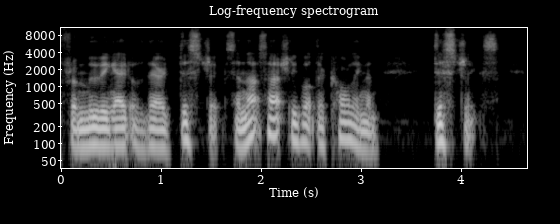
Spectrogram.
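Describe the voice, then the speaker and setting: Against a quiet background, a man with a Scottish accent speaks in a very deep, low voice of dark, mellow tone, with ordinary pitch variation and a dry, close sound with no echo. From Scottish Highlands. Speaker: political activist. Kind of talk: interview.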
